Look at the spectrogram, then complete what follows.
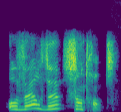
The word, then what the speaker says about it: Over ze 130: de ton blog alors on le prononce à la franglais à la bonne frlaise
